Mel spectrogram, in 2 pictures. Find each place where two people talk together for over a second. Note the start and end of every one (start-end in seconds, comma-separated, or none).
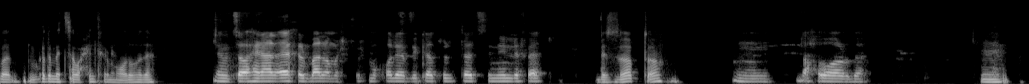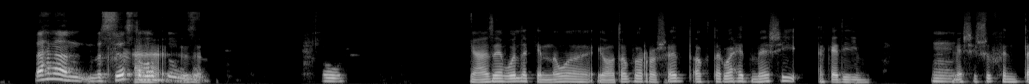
none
